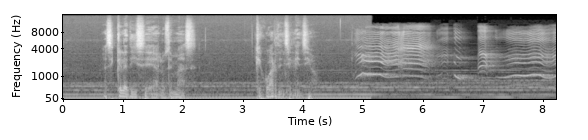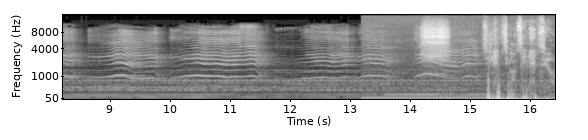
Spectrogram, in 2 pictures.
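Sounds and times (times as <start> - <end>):
low constant hum: 0.0 - 5.2, 13.2 - 16.4
speech: 0.7 - 2.4, 3.4 - 4.3
baby crying in long wavering wails: 4.8 - 16.4.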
